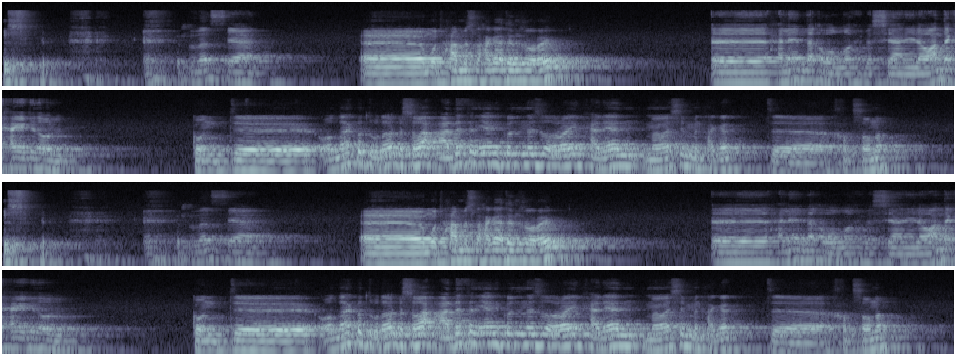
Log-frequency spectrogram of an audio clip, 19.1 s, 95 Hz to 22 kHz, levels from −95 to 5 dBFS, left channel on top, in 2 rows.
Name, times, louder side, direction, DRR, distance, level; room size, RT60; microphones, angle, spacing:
voice 1, 0.0-0.5 1.7-1.8 3.6-5.6 11.4-16.9 17.2-18.4, equal, 5° right, 6 dB, 0.4 m, -27 dB
voice 2, 0.7-1.1 1.4-2.6 7.1-10.2, left 4 dB, 75° left, 6 dB, 0.6 m, -34 dB
6.4 x 3.3 x 4.5 m, 1.4 s
head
